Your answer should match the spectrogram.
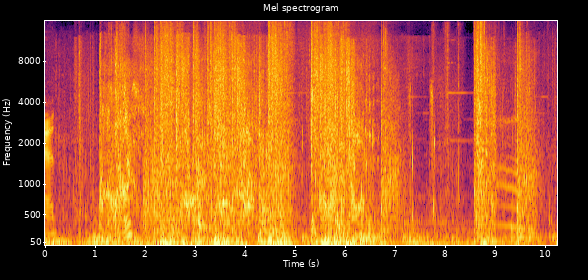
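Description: Rapid gunfire in the video game Fallout 76, dense volleys of shots with thuds and brief gaps, loud and close throughout.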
